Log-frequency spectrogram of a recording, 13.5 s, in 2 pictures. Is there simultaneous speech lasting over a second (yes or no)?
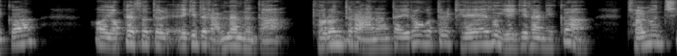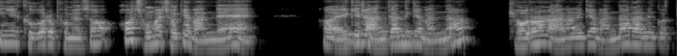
yes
